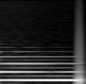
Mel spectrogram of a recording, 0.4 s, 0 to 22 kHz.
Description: SYNTHESIZER ANA LEAD; AKAI S6000 CD-ROM - Volume 1

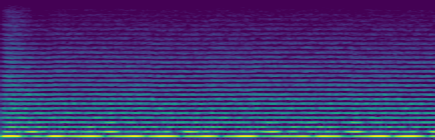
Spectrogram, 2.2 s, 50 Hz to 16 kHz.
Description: LUSH STRING; Pro-Rec - Synthsonic; Z1 PADS

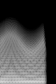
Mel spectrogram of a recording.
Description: SYN 202, MC-202; Sound & Vision - Gigapack I CD 2

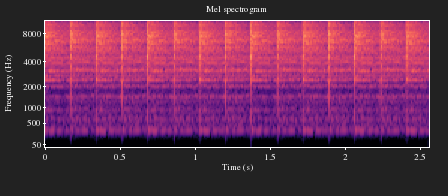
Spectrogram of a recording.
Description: D&B Percussion Loop; neuro

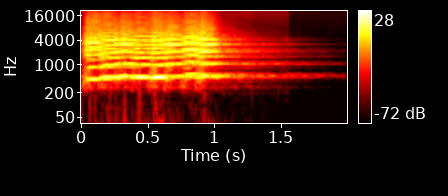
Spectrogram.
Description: STRING LICKS, Disco; Best Service ProSamples vol.48 - Disco Fever; AKAI

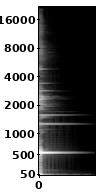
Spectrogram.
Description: UTAR, Definitive Percussion

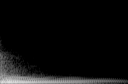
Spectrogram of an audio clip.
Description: Bass Piz E G#0; Digital Sound Factory Virtuoso

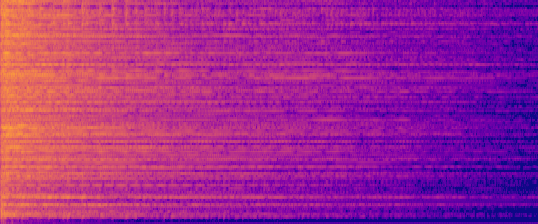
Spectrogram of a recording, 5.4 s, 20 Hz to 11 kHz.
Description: CYM 14, Real HiHats, 14 Hi Hat

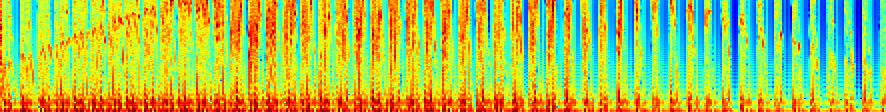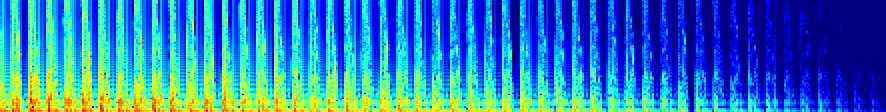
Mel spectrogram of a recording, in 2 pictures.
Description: Dripping Cream; Zero-G; Soundclash Nu Dance Electro; Acidized Wavs; FX Atmospheres

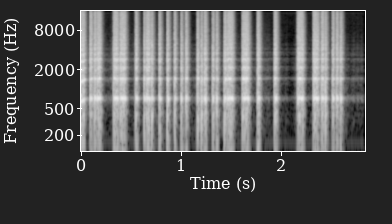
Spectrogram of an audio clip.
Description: NUCLEAR, Hard & Loud Techno; USB Soundscan vol.01; AKAI

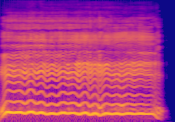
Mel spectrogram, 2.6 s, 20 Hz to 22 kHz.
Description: voc d#, Flamenco Vocals Male Cantaor; Male Cantaor 2

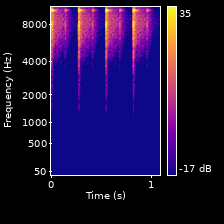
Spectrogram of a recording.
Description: NRG Cymbal; Sonic Foundry (Sony Creative Software); Trance NRG VOL-1

